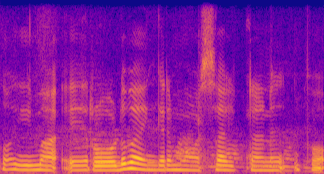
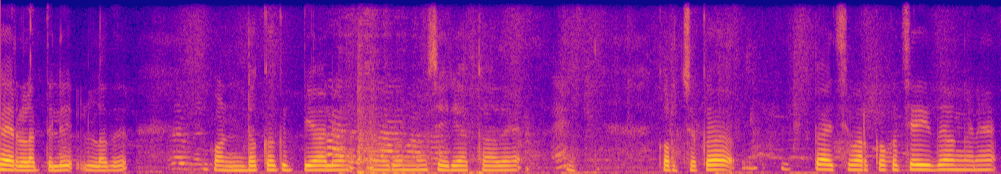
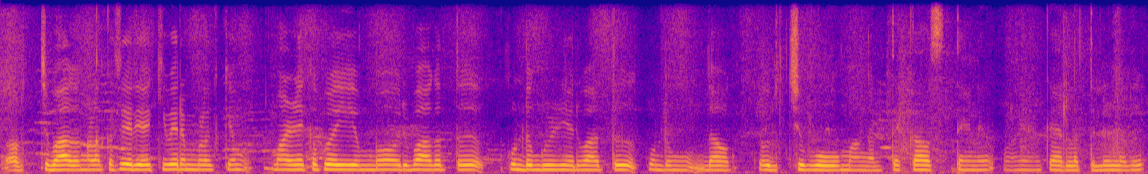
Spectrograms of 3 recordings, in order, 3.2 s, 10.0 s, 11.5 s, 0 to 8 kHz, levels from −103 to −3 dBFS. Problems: background sounds at intervals, background conversations at intervals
